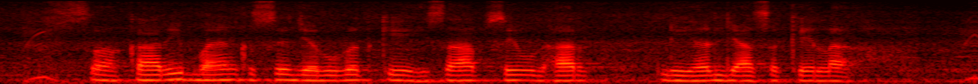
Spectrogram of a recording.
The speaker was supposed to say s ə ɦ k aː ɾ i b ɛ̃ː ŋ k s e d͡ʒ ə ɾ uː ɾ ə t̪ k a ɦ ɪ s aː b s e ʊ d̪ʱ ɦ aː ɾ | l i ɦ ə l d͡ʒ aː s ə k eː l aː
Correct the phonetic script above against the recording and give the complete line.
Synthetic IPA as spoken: s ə ɦ k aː ɾ i b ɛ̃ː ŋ k s e d͡ʒ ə ɾ uː ɾ ə t̪ k e ɦ ɪ s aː b s e ʊ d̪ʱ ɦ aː ɾ | l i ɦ ə l d͡ʒ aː s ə k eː l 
